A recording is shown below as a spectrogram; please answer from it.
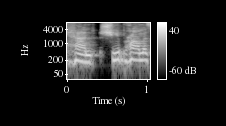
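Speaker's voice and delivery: normal talking voice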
